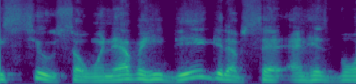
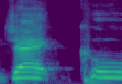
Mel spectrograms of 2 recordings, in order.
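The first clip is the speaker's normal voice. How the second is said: higher, louder jive catchphrase; seventies hip cat; 8 semitones higher, 5 dB louder than usual. Retold or imitated. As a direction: imitate a cool seventies dude. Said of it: "his terminology was still stuck in nineteen seventy".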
